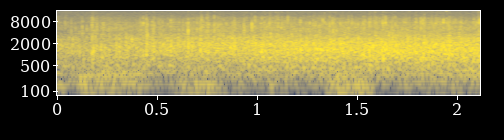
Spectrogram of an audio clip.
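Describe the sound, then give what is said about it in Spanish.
An audience applauds for Jesus during a sermon: steady crowd clapping that fills the whole moment as a dense, sustained patter, with no voices rising above it. “Dale un fuerte aplauso a Jesús.”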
